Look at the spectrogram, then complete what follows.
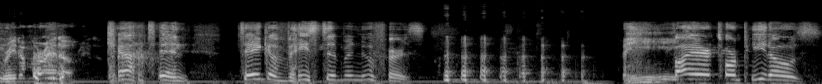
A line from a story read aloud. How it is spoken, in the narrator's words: he's very focused on his wounds, and he's also yelling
